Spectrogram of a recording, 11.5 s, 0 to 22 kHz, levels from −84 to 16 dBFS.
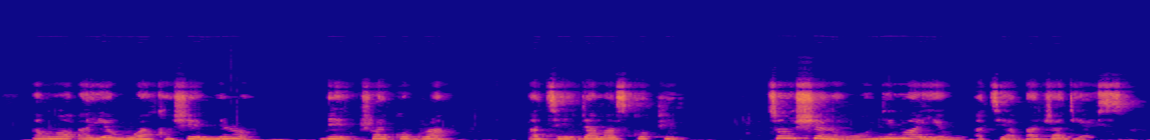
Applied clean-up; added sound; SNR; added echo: classical method Wiener filter.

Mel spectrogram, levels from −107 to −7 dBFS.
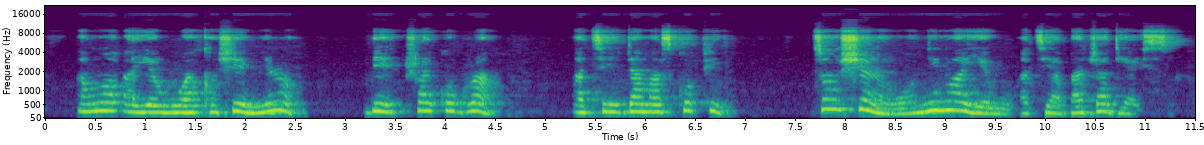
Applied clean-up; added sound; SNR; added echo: none; none; none; none.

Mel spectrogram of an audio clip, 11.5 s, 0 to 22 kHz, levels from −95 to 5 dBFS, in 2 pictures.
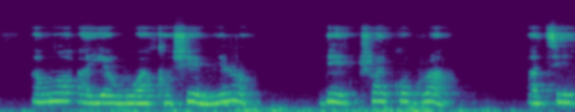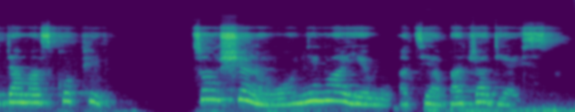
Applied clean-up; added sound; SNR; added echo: neural mask model Resemble Enhance denoiser.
